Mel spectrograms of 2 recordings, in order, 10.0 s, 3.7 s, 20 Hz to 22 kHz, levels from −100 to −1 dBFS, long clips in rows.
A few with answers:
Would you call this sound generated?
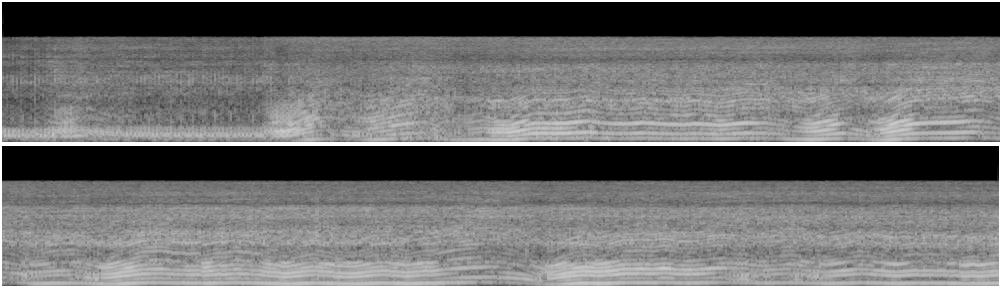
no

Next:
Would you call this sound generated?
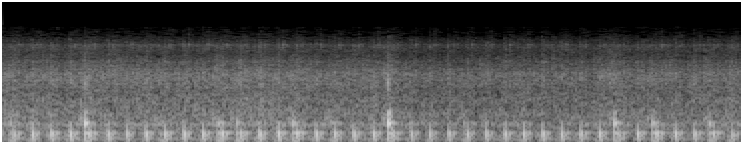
no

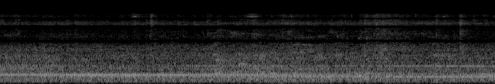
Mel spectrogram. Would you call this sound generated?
no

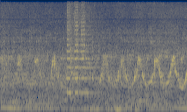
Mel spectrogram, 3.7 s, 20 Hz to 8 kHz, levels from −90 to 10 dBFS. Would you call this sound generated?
yes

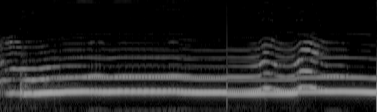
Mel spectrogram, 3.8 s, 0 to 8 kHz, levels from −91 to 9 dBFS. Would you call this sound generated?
no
